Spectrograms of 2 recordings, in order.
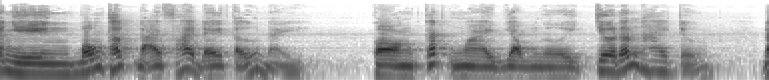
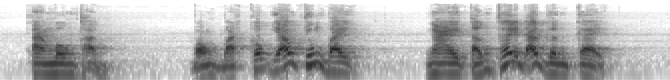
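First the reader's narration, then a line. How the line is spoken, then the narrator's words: Cold, through gritted teeth. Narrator (Vietnamese): Trần Âu Mai nghiến răng lạnh lùng nói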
